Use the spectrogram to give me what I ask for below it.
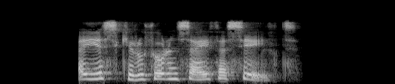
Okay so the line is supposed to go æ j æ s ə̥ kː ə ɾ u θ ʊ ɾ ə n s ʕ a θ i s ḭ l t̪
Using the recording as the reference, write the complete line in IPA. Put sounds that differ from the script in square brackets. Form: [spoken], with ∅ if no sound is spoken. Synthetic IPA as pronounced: æ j æ s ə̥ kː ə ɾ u θ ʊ ɾ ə n s ʕ [i] θ [æ] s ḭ l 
